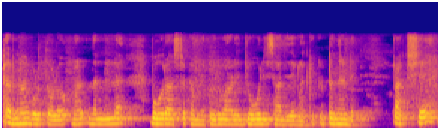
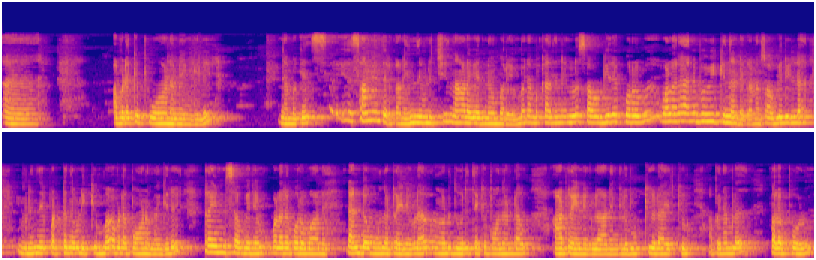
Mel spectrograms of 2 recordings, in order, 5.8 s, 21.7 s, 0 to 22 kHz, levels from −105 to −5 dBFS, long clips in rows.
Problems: none marked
